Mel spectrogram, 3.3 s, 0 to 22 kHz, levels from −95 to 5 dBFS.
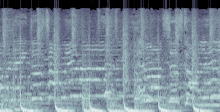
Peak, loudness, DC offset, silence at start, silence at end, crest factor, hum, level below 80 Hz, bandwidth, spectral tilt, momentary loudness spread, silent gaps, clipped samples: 0 dBFS; -9 LUFS; under 0.1%; 0 s; 0 s; 8 dB; none; -12 dBFS; 16.5 kHz; -3.5 dB/octave; 1 LU; none; under 0.1%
